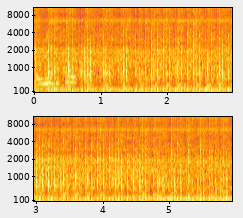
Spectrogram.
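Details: V-twin motorcycle in neutral: low, lumpy V-twin beat holding an even idle with no misses, knocks or rattles; normal idle.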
